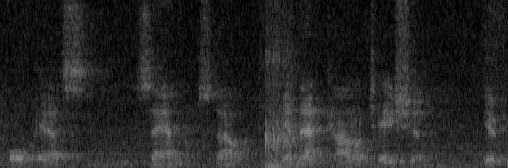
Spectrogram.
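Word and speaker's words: ξένος: was used in place of stranger is xanos it's spelled XE n oos zanos now in that connotation it means invited guest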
